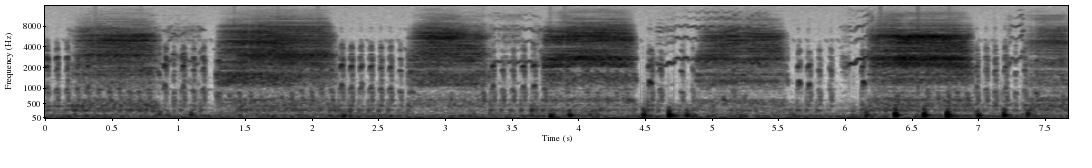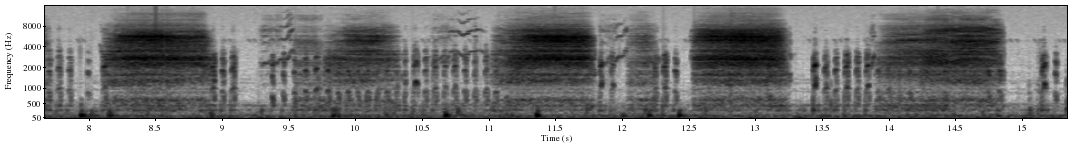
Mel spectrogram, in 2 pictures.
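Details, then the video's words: Hungry wild barn owl nestlings begging at feeding time: repeated rasping, hissing screeches, roughly one every second or so, overlapping and uneven, with soft knocks and scuffles between them. "Hungry Little Owls: Barn Owl Nestlings' Feeding Time"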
